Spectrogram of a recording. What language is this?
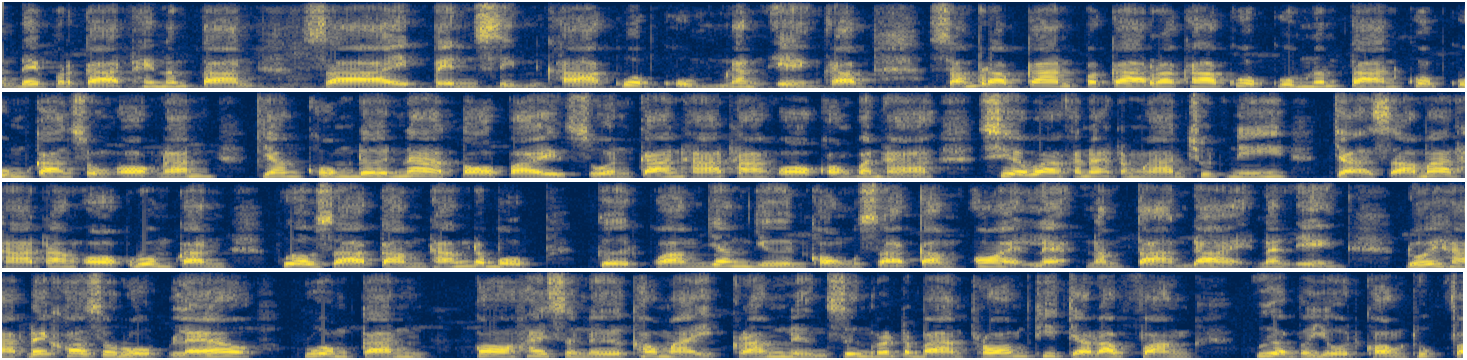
Thai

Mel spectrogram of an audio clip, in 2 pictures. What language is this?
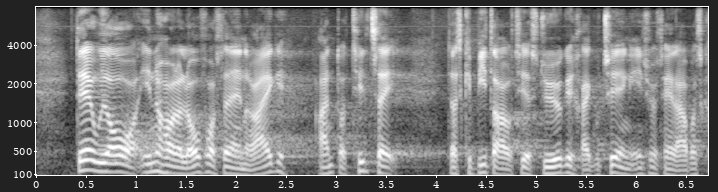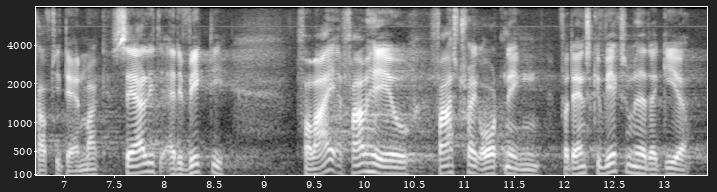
Danish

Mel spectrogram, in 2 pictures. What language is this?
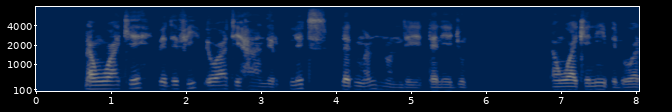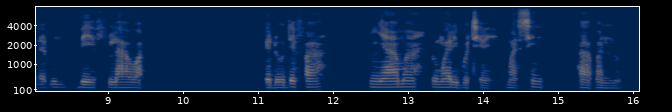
Fula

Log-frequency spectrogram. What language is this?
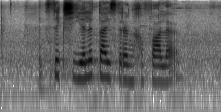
Afrikaans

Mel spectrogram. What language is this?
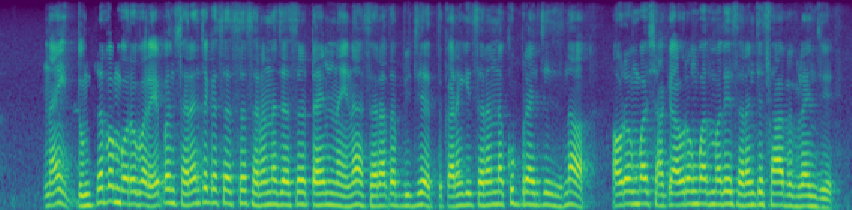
Marathi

